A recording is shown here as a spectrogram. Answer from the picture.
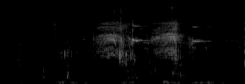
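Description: A bird giving a harsh, raspy call about a second long, starting about a second in, with two peaks.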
